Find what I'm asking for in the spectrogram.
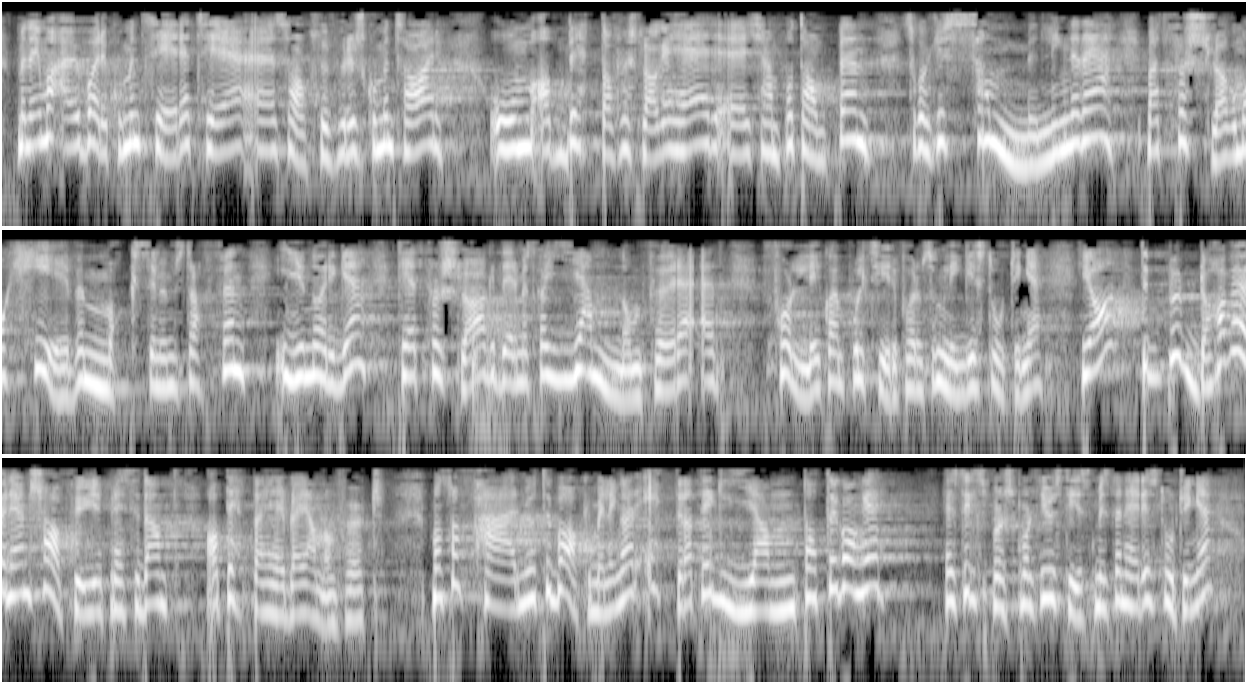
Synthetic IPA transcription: mɛnɛɡmɔʔæbɑːɾəkʰʊmənt̪ʰeːɾət̪ʰɪlsɑːksuːɾføːɾəʂkʰʊmənt̪ʰɑːɾʔɔmɑ̰t̪̚d̪ɛt̪ːəɑfɔʂɭɑːɡəɦæːɾçɛmːpɔt̪ʰɑmpənsɔkʰɑnɪɪçkːəsɑmːənlɪŋnəd̪ɛmɛɛt̪fɔʂɭɑːɡɔmɔheːʋəmɑksɪmʉmst̪ɾɑfːənɪnɔɾɡət̪ʰɪlɛt̪fɔʂɭɑːɡd̪æɾmɛskɑjɛnːɔmføːɾəʔɛt̪ | fɔɭːiːkːɔɛɪnpʰʊlɪt̪ʰiːɾɛfɔɾmsɔmlɪɡːəɾɪst̪uːʈʰɪŋːəjɑːd̪̥ɛbʉɖːəɦɑːʋøːɾəɛɪnʂɑːʋfyəpʰɾɛsɪd̪ɛnt̪ʔɑ̰t̪̚d̪ɛt̪ːəheːɾblæjɛnːɔmføːʈ | mɛnsɔfæːɾmɛjʊt̪ʰɪlbɑːkəmɛlːɪŋəɾɛt̪ːəɾɑt̪jɛɡjɛnt̪ɑt̪ːəɡɑŋːəɾ | jæɡst̪ɪləspœʂmoːlt̪ɪljʉst̪iːt̪smɪnɪst̪əɳheːɾɪst̪uːʈɪŋːə

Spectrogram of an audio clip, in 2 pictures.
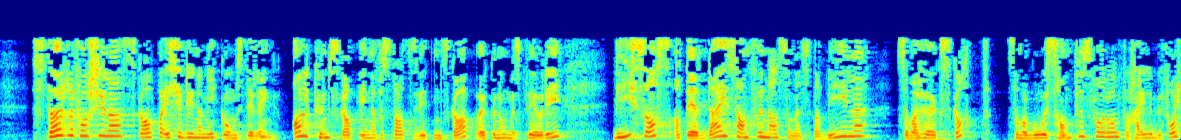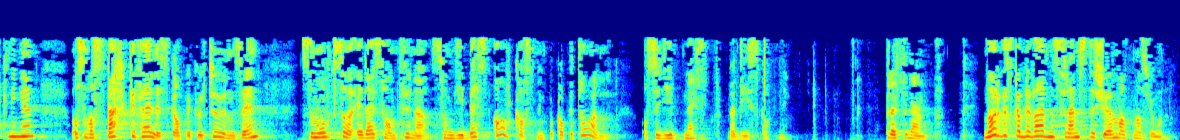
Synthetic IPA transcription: st̪œɾəfɔʂɛləɾskɑːpəɾɪçːəd̪ʏnɑmɪkːɔʊmst̪ɪlːɪ̰ŋʔɑlkʰʉnskɑːpɪnːɑfɔɾst̪ɑːt̪sʋiːt̪nskɑːpɔ̰œkʊnuːmɪsk̚t̪ʰɛʊɾiː | ʋiːsəɔsɑ̰t̪̚d̪ɛæɾdæɪsɑmfʉnɑsɔmæɾst̪ɑbiːlə | sɔmhɑɾhøːɡskɑt̪ː | sɔmhɑɾɡuːəsɑmfʉnsfɔɾhɔlfɔɾhæɪləbəfɔlknɪŋən | ʔɔsɔmhɑɾst̪æɾkəfɛlːəskɑːpɪkʰʉlt̪ʰʉːɾənsɪn | sɔmɔɡsɔʔɛd̪æɪsɑmfʉnəsɔmjiːbɛst̪ɑːʋkʰɑst̪nɪŋpʰɔkʰɑpɪt̪ʰɑːln̩ | ʔɔsɔjiːmɛst̪ʋæɖiːskɑ̰ːpnɪŋ | pʰɾɛsɪd̪ɛnt̪ | nɔɾɡəskɑbliːʋæd̪n̩sfɾɛmst̪əʃøːmɑt̪nɑsjuːn

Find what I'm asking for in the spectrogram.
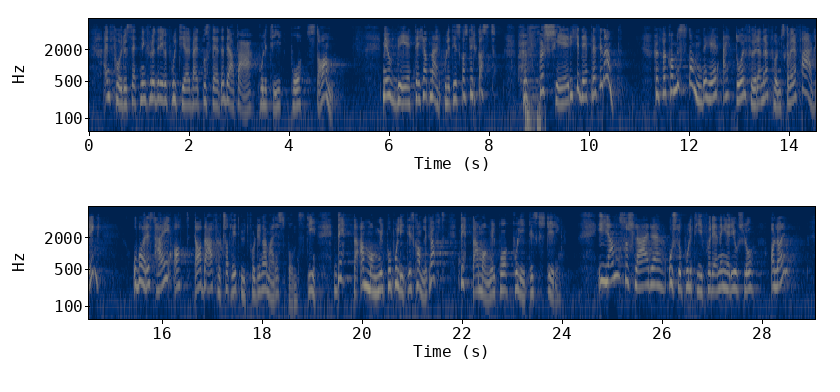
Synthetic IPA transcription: ʔæ̰ɪnfɔɾʉːt̪sɛt̪nɪŋfɔɾɔd̪ɾiːʋəpʰʊlɪt̪ʰiːɑɾbæɪd̪əpʰɔst̪eːd̪əd̪ɛɑt̪̚d̪ɛæ̰ɾpʰʊlɪt̪ʰiːpʰɔst̪ɑːn | mɛnʊʋeːt̪jæɪçːəɑt̪næːɾpʰʊlɪt̪ʰiːskɑst̪ʏɾkɑst̪ | hœfːəʂeːɾɪçːəd̪ɛpʰɾɛsɪd̪ɛnt̪ | hœfːəkʰɑnmɛst̪ɑnd̪əheːɾæɪt̪ːoːɾføːɾɛɪnɾɛfɔɾmskɑlʋæːɾəfæːɖɪɡ | ɔbɑːɾəsæɪʔɑt̪jɑːd̪ɛæɾfɔʈʂɑt̪lɪt̪ːʉːt̪fɔɖɾɪŋɑɾmæɪɾɛspɔ̰nst̪ʰiːd̪ɛt̪ːəʔæɾmɑŋːəlpʰɔpʰʊliːt̪ɪskhɑnd̪ləkʰɾɑft̪d̪ɛt̪ːəæɾmɑŋːəlpʰɔpʰʊliːt̪ɪskst̪yːɾɪ̰ŋ | ɪjɛnːsɔʂɭæːɾʊʂɭʊpʰʊlɪt̪ʰiːfɔɾeːnɪŋheːɾɪʊʂɭʊɑlɑɾm

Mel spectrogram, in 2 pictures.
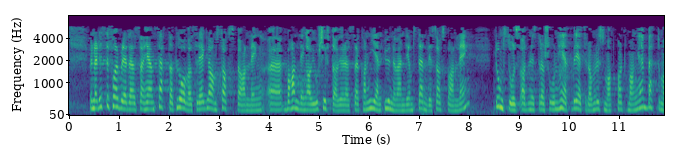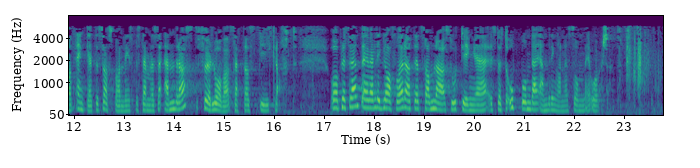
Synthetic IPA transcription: ʉnːəɖɪsːəfɔɾbəɾeːd̪əlsəhɑɑnsɛt̪ːɑt̪loːʋɑsɾeːɡlɑɾɔmsɑːksbɑɪŋbəɦɑnd̪lɪŋɑʋjuːʂɪft̪əɑːʋjøːɾəlsəkʰɑnjiːɛːnʉːnœʋɛnd̪ɪɔmst̪ɛnd̪lɪsɑːksbəhɑnd̪lɪŋ | d̪ʊmst̪uːlsɑd̪mɪnɪst̪ɾɑʂuːnɦeːt̪bɾeːt̪ʰɪlɑmɾʉːsmɑt̪pʰɑʈmɑŋːəbɛt̪ːʊmɑt̪ʰɛŋkəlt̪əsɑːksbəhɑnd̪lɪŋsbəst̪ɛməlsəʔɛnd̪ɾɑsføːɭoːʋɑsɛt̪ːɑsɪkʰɾɑ̰ft̪ | ʔɔpʰɾɛsɪd̪ɛnt̪æɾʋɛld̪ɪɡlɑːfɔɾɑt̪ɛt̪sɑmlɑst̪uːʈɪŋəst̪œt̪ːɑ̰ʔʊpːʊmd̪æɪʔɛnd̪ɾɪŋɑnəsɔmɛ̰ɾʔoːʋə̰ʂɛt̪ː

